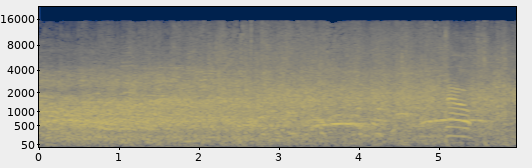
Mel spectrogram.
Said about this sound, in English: Notice how the crowd was shocked at first, but in just a few seconds, they were cracking up and applauding. That's because they're not idiots, and they understand or get what the joke is, that they look alike.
